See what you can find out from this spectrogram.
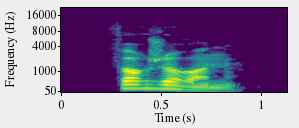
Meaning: female equivalent of forgeron
- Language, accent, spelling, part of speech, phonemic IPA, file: French, France, forgeronne, noun, /fɔʁ.ʒə.ʁɔn/, LL-Q150 (fra)-forgeronne.wav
